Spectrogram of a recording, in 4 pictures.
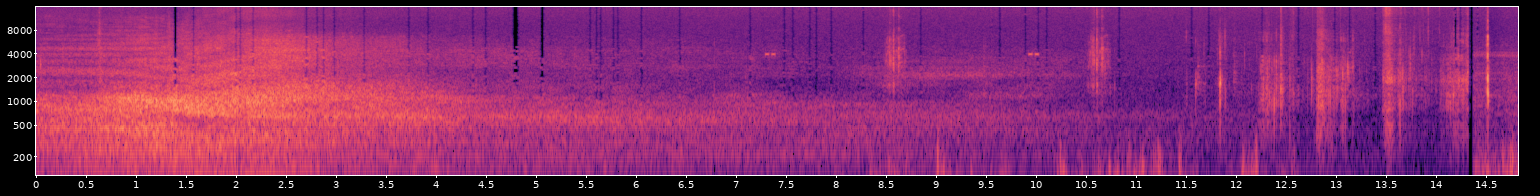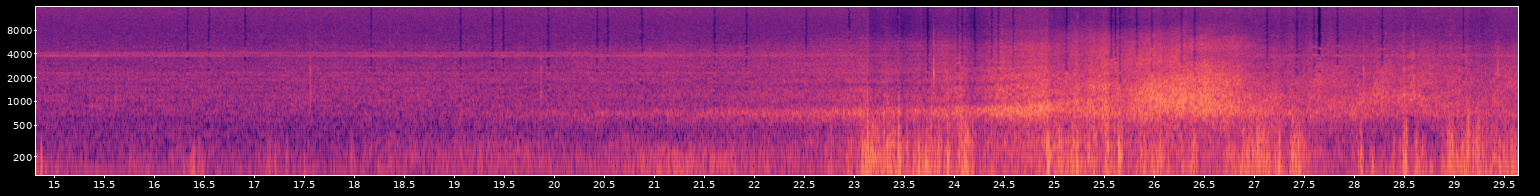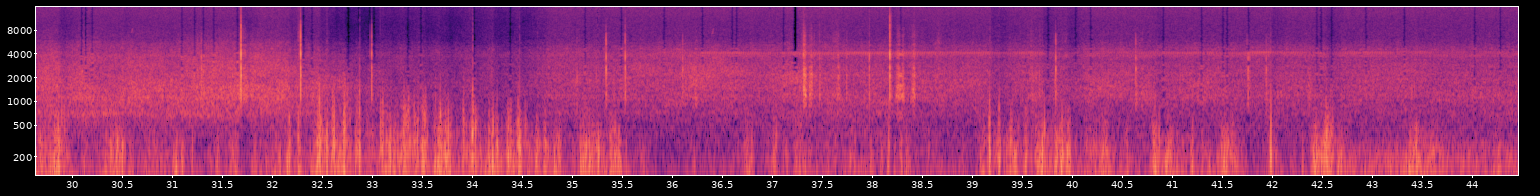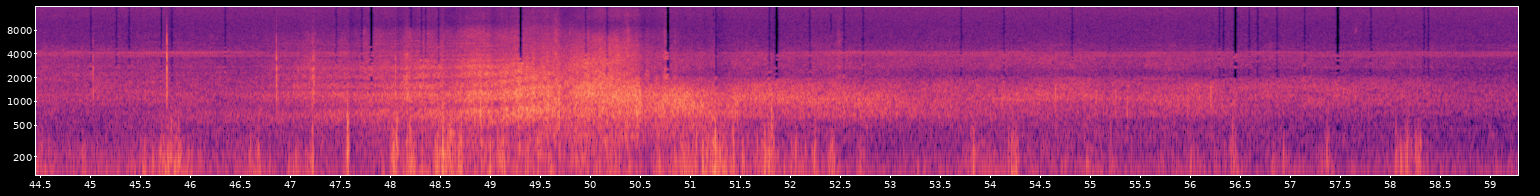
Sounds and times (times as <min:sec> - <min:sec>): Rustle: 0:02.0 - 0:59.2.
